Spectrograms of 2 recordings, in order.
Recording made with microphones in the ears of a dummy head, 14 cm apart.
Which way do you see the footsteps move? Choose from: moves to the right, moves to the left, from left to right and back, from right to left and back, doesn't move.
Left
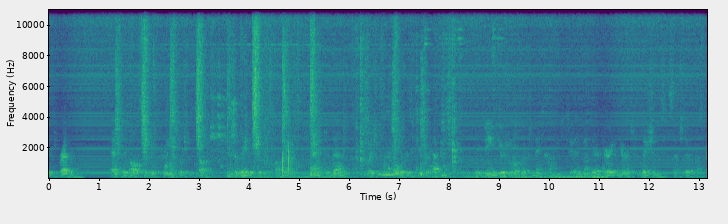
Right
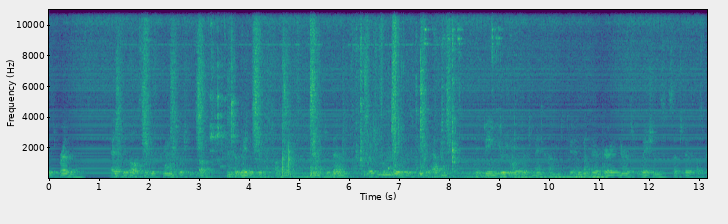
moves to the right.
